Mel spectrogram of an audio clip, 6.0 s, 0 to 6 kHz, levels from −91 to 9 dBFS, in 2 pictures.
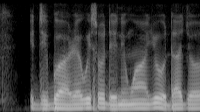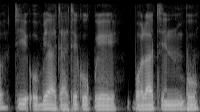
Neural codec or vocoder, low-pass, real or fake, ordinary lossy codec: none; 5.4 kHz; real; AAC, 48 kbps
